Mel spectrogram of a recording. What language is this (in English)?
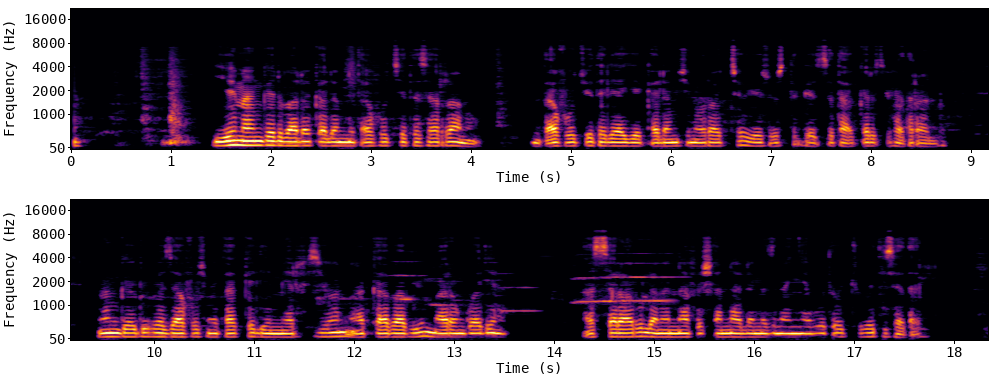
Amharic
